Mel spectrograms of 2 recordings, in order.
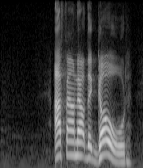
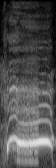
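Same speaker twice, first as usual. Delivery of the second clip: loud, drawn-in mock gasp; audible gasp; 7 dB louder than usual. Imitating the people around the pool, loud shocked gasp. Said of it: "an audible gasp".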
